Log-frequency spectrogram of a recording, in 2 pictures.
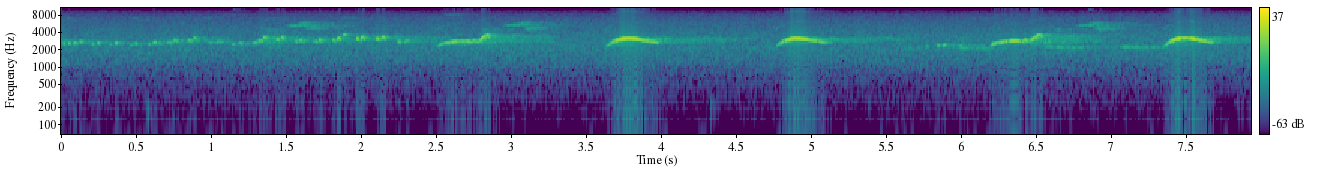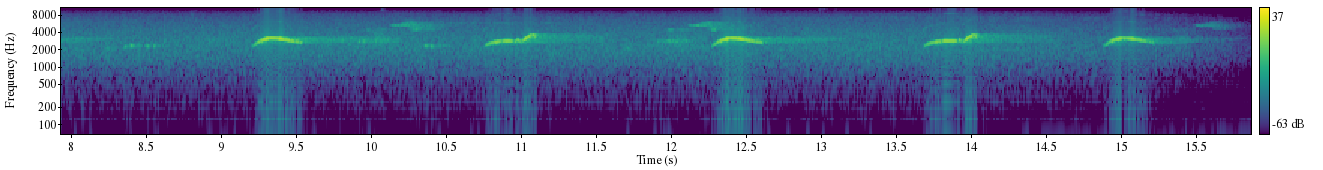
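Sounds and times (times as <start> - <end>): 
light background hiss: 0.0 - 15.8
bird singing whistled rising slurred phrases: 0.6 - 4.1, 4.8 - 5.2, 5.9 - 7.8, 9.2 - 11.3, 12.0 - 12.7, 13.7 - 14.2, 14.9 - 15.6.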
